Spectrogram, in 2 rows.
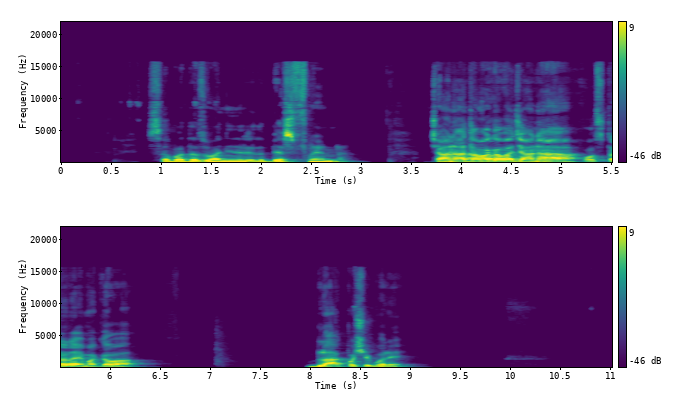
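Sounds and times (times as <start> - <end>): person exhaling: 10.0 - 10.6.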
